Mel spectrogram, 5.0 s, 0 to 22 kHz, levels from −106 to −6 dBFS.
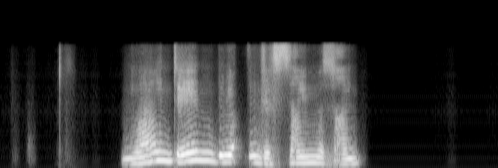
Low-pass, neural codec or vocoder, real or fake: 7.2 kHz; codec, 16 kHz, 0.5 kbps, FreqCodec, smaller model; fake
